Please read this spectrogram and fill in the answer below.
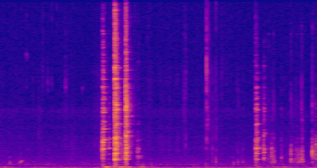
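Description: Glass ink bottle of Diamine Fire Embers being handled in its ornate metal holder while its cap is unscrewed. Several sharp clicks and clinks of glass and metal, the loudest cluster about one and a half seconds in.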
